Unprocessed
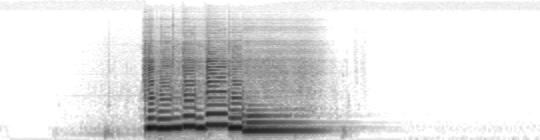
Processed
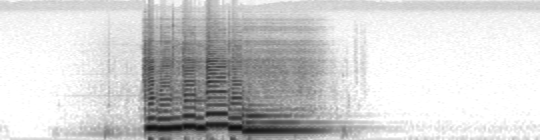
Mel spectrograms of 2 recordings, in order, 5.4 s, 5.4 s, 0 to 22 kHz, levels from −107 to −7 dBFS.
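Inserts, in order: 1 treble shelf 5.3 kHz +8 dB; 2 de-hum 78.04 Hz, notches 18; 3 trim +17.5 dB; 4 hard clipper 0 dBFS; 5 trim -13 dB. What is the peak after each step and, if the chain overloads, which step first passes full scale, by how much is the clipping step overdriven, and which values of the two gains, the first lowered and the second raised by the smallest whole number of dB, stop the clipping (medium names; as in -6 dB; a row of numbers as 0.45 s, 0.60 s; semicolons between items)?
-11.0 dBFS, -11.0 dBFS, +6.5 dBFS, 0.0 dBFS, -13.0 dBFS; step 3, 6.5 dB; step 3 +10.5 dB, step 5 -6 dB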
